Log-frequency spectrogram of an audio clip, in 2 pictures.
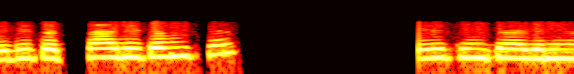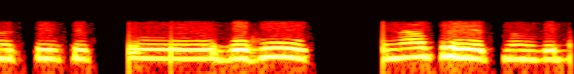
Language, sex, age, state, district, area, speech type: Sanskrit, female, 18-30, Karnataka, Chikkaballapur, rural, conversation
